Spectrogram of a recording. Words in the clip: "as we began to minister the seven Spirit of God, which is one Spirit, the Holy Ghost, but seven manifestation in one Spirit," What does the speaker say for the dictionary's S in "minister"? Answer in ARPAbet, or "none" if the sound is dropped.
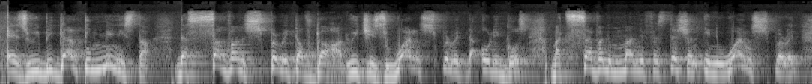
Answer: S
